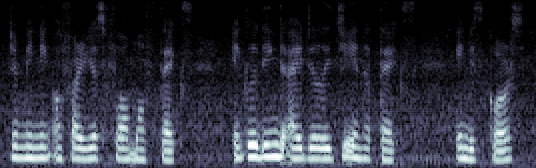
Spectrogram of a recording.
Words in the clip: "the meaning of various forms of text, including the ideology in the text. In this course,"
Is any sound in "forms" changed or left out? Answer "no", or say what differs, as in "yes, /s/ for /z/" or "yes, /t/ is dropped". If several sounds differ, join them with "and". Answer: yes, /z/ is dropped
